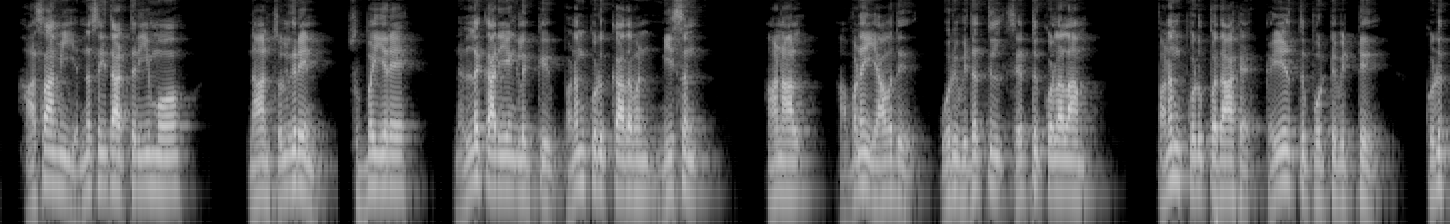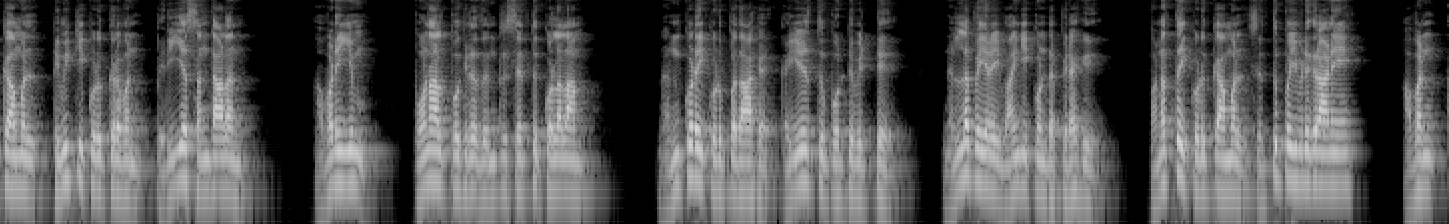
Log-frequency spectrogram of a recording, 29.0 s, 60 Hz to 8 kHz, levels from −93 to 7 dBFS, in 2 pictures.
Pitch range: 120-140 Hz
